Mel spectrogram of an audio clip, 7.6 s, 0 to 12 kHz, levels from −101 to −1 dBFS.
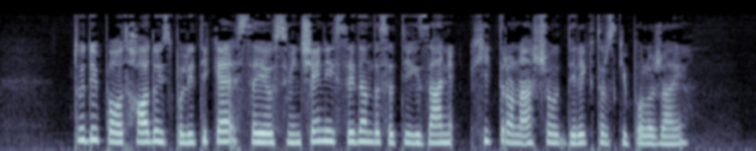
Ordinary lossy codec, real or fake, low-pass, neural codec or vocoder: MP3, 32 kbps; fake; 10.8 kHz; vocoder, 44.1 kHz, 128 mel bands every 512 samples, BigVGAN v2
